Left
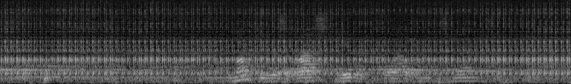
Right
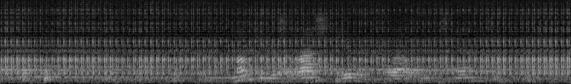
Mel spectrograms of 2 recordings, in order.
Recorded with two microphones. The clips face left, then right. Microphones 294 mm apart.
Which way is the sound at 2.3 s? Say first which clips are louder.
Left 1 dB; 45° left (ahead or behind).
